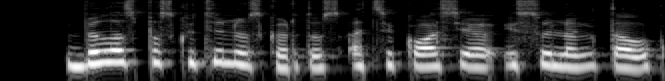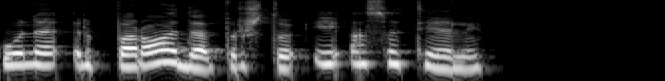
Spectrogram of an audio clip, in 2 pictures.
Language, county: Lithuanian, Tauragė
